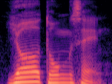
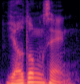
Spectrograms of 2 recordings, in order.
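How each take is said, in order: First: It is said slowly. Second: It is said faster.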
